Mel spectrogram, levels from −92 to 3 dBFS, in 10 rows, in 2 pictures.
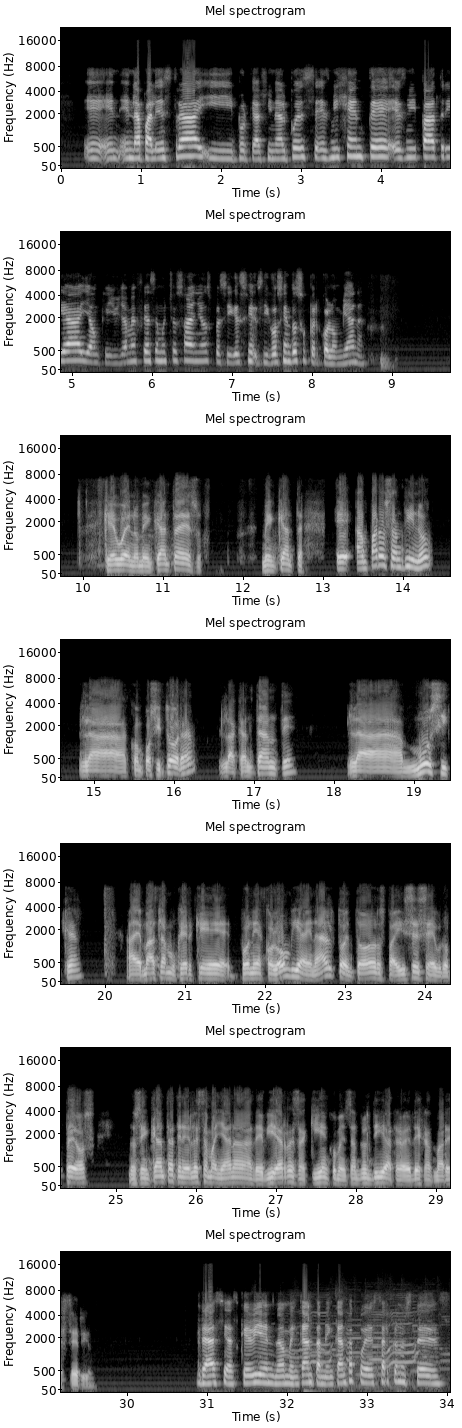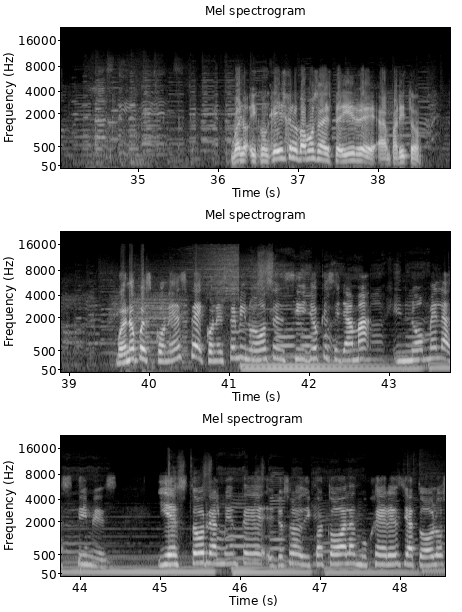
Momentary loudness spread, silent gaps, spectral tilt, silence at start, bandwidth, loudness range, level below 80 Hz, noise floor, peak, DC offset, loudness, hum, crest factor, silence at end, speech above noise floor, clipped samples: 13 LU; none; -5.5 dB/octave; 0.3 s; 12.5 kHz; 5 LU; -42 dBFS; -68 dBFS; -6 dBFS; under 0.1%; -21 LUFS; none; 16 dB; 0 s; 47 dB; under 0.1%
